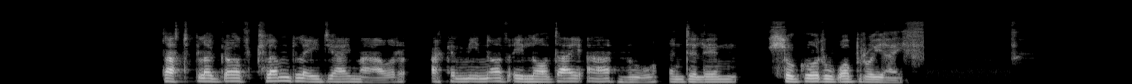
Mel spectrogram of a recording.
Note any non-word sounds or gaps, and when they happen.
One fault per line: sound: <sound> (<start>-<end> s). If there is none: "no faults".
no faults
